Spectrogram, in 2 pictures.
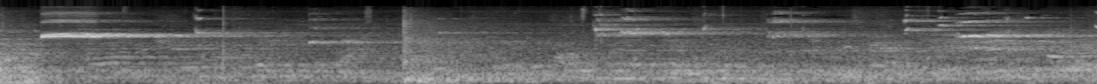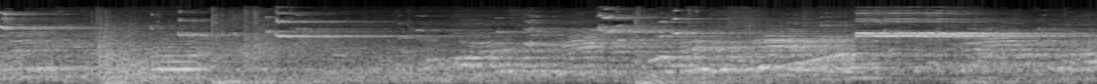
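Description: Basketball game play on a hardwood gym floor: sneakers squeaking in many short, high chirps as players cut and stop, a ball bouncing a few times, and voices calling out in the echoing hall.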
